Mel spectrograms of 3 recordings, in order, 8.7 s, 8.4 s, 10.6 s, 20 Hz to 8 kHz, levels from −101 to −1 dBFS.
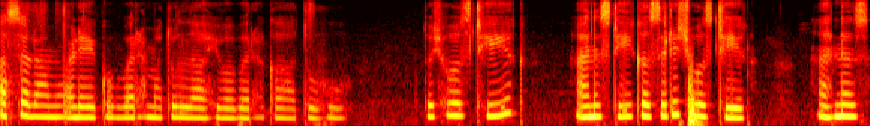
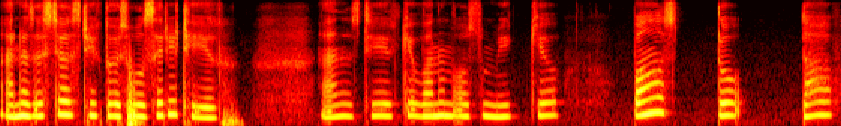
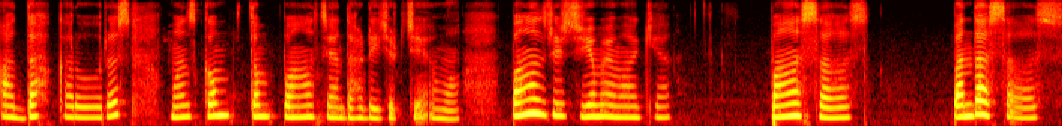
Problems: constant background noise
